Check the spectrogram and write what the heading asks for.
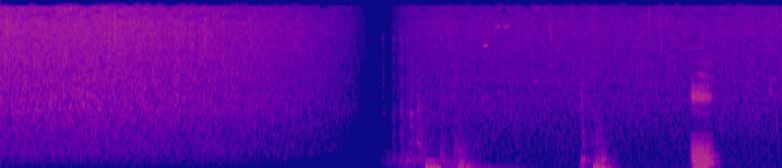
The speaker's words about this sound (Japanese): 今、一階で音がしなかったか雨音で何にも聞こえなかったぞ。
